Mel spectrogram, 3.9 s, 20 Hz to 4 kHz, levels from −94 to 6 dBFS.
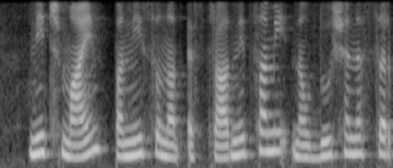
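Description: No faults are audible in this speech clip.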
